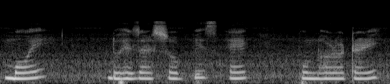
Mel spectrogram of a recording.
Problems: constant background noise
